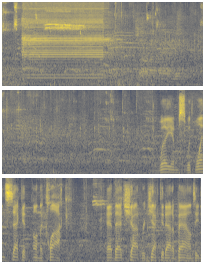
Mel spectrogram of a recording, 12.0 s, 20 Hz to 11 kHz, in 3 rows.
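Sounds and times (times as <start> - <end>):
arena horn blaring: 0.4 - 2.3.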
